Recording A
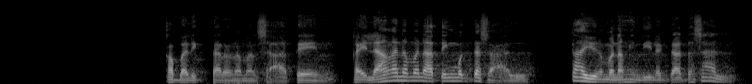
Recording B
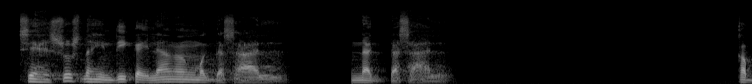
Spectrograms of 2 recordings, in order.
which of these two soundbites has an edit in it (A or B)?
A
